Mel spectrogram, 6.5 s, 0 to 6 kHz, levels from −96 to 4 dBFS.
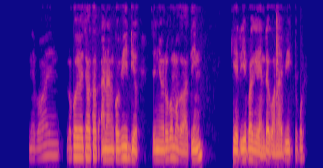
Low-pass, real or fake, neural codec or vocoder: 5.4 kHz; real; none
